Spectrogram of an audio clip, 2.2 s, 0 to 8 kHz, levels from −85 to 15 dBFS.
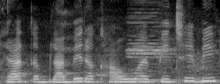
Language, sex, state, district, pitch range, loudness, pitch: Hindi, male, Maharashtra, Gondia, 255-275 Hz, -15 LUFS, 260 Hz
